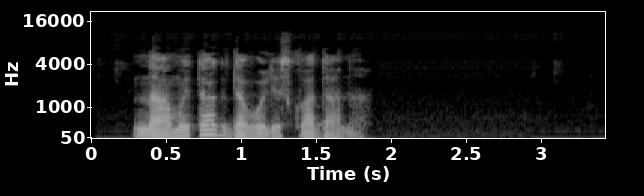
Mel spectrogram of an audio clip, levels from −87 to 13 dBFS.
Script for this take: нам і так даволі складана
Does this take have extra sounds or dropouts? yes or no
no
